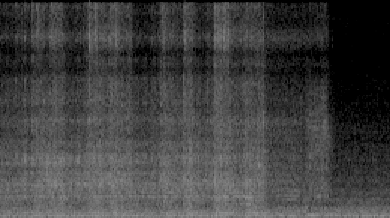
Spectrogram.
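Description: Drill press boring into plywood with a Forstner bit: the motor hums steadily under the scraping noise of the bit cutting, and the cutting noise drops away about four seconds in.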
